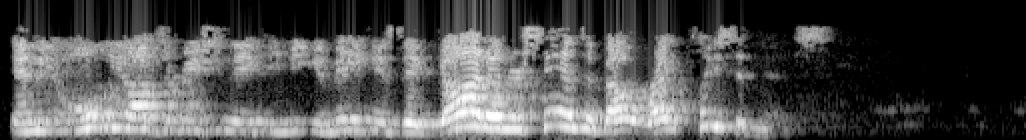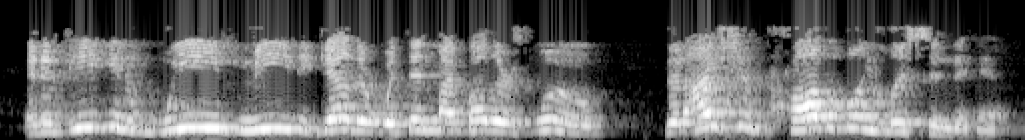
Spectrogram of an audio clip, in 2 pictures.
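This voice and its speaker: A man preaching a sermon in a conversational way, posing rhetorical questions and swinging between loud emphasis and quiet asides. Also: very high-pitched, animated, fairly quick. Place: room with a board. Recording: roomy, dull lo-fi recording.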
